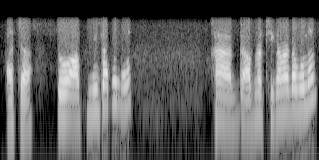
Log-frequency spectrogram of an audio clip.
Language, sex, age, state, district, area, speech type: Bengali, male, 18-30, West Bengal, Purba Medinipur, rural, conversation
